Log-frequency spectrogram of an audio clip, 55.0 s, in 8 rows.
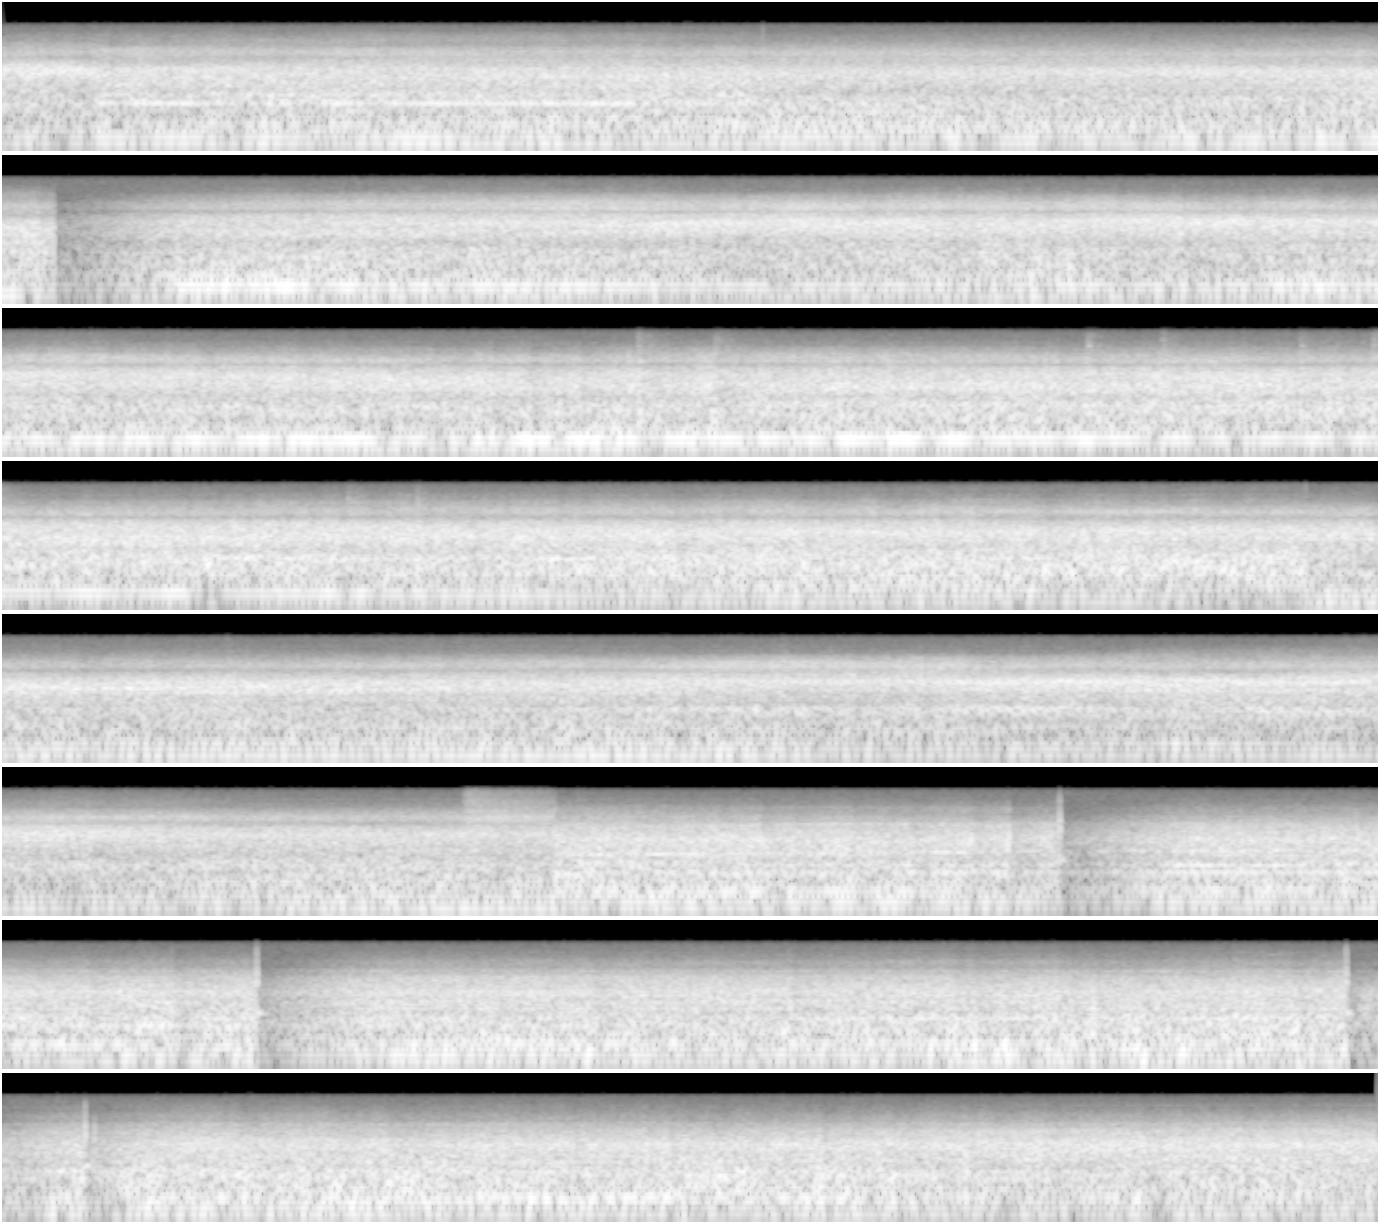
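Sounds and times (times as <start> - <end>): diesel train engine hum: 0.0 - 55.0
outdoor city noise: 0.0 - 55.0
brief hiss: 36.7 - 37.2.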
